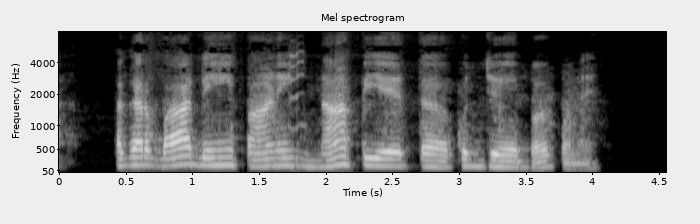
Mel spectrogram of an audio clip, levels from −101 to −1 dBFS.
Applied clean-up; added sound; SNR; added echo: neural mask model RNNoise.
